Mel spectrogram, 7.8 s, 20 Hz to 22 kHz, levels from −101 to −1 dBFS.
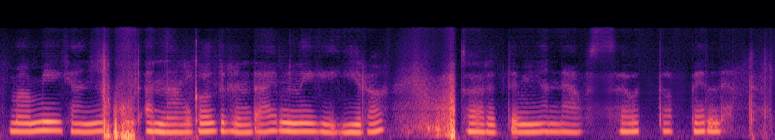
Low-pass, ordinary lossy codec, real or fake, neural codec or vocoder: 10.8 kHz; none; fake; codec, 24 kHz, 0.9 kbps, DualCodec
